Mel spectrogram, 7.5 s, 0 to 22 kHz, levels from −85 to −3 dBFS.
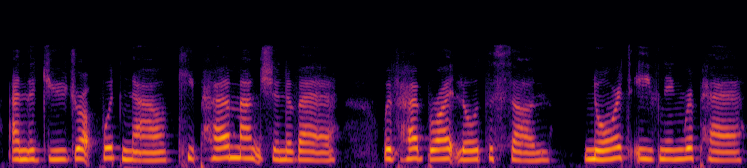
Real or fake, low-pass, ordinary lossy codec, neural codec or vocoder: fake; 7.2 kHz; Opus, 24 kbps; vocoder, 44.1 kHz, 128 mel bands, Pupu-Vocoder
